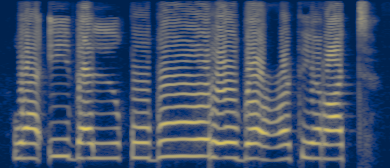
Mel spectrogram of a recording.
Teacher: قاف کی ادائیگی زبان کے جڑ اور تالوں کے نرم حصے سے ہے تو ہمیں قاف کو وہیں سے پڑھنا ہوگا اور اسے تفخیم سے بھی مطلب بھاری آواز میں کیونکہ قاف حروف تفخیم میں سے ہے.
